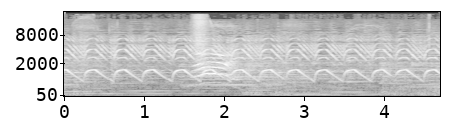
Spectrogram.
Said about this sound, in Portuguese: Vamos embora, vamos embora, a polícia chega. É isso, pessoal, essa sirene é da polícia.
